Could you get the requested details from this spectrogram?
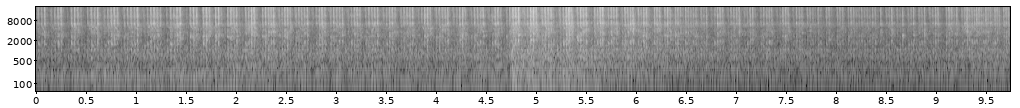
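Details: Case 580C backhoe diesel after valve adjustment, injector replacement and fuel stop cable fix; settles into even idle with regular light clatter around three per second, no misfire or stumble; normal diesel idle.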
